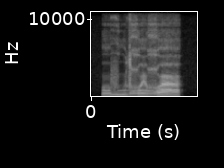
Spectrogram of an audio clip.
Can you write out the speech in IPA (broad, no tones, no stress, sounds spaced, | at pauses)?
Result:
o v u l ʁʷ e ʁʷ ɐ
